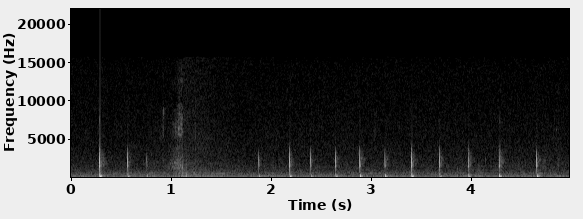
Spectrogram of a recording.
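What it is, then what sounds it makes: Felt-tip pen strokes on an acrylic sheet. A felt-tip pen hatches feathers with rapid short strokes on a flat, clear acrylic plexiglass sheet. Fourteen short, sharp tapping strokes come in a fairly even rhythm, with one longer, brighter hissing scratch near the one-second mark. A steady low hum sits underneath.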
